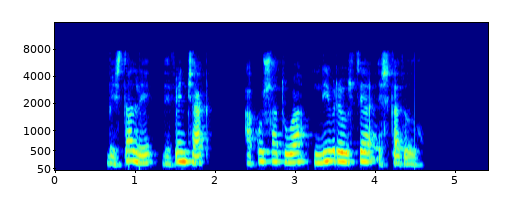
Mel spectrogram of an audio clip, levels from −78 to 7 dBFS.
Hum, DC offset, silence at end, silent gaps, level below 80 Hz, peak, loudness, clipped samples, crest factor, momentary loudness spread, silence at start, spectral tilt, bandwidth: none; under 0.1%; 0.85 s; 1.97-2.37 s; -72 dBFS; -10 dBFS; -27 LUFS; under 0.1%; 18 dB; 14 LU; 0.65 s; -5 dB/octave; 7.8 kHz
